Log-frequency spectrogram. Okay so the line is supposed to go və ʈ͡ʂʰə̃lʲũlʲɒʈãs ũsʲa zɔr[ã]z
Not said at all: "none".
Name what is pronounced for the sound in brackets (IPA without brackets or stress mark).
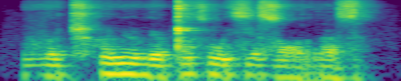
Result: a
